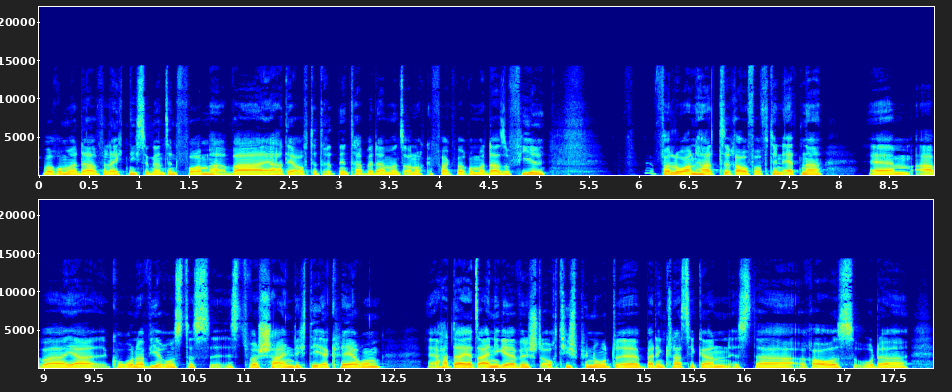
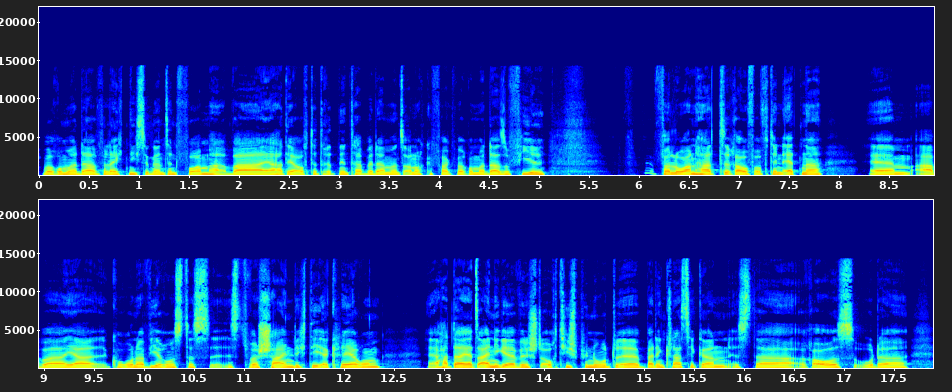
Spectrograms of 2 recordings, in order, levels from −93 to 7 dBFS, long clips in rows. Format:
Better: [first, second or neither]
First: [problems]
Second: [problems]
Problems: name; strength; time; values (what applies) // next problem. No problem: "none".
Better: neither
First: none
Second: none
